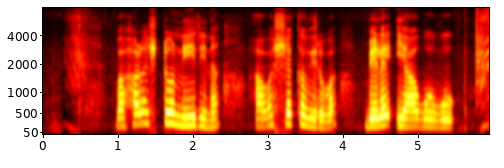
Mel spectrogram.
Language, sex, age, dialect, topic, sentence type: Kannada, female, 31-35, Mysore Kannada, agriculture, question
